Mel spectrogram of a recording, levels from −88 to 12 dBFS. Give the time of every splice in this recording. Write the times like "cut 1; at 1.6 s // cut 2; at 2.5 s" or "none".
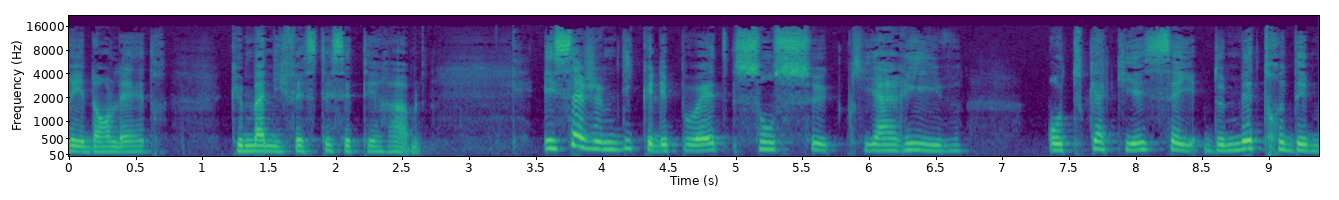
none

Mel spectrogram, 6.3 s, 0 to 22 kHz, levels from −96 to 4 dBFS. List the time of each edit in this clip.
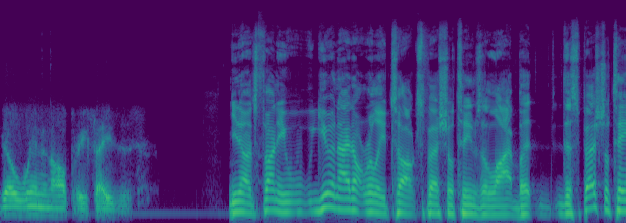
none

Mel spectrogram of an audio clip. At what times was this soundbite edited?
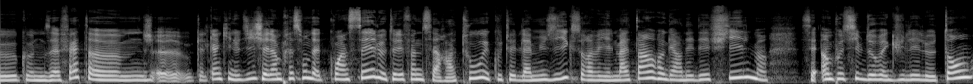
none

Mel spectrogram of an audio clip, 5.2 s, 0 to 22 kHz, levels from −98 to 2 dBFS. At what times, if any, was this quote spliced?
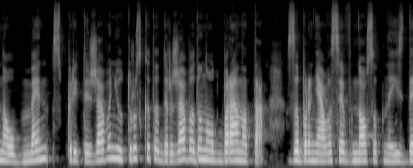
cut 1; at 2.5 s

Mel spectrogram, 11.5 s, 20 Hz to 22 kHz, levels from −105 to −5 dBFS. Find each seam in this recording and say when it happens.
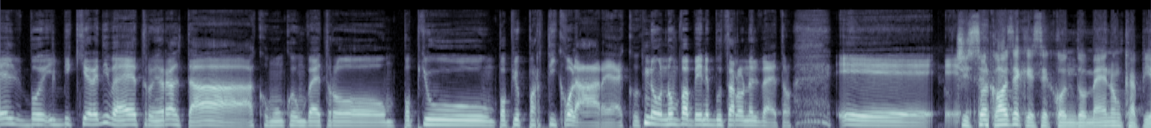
cut 1; at 6.4 s // cut 2; at 9.9 s

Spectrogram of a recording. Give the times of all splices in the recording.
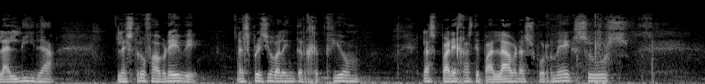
cut 1; at 2.7 s // cut 2; at 5.3 s

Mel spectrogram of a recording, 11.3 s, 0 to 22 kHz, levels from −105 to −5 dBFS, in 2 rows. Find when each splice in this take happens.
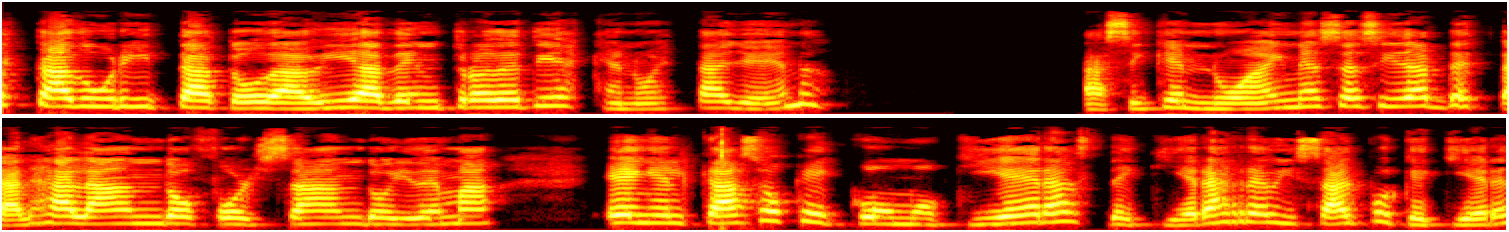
none

